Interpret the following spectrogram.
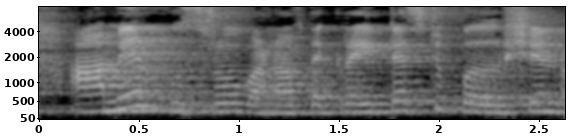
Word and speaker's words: Amir Khusro: Once again, listen how to pronounce. Amir Khusro, one of the greatest Persian writer.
